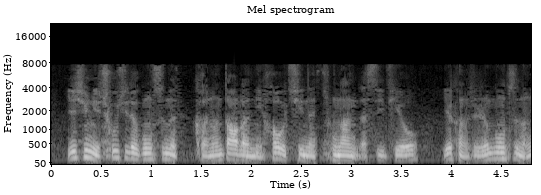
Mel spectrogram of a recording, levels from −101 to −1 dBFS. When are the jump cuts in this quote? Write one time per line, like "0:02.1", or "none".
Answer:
0:01.3
0:02.6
